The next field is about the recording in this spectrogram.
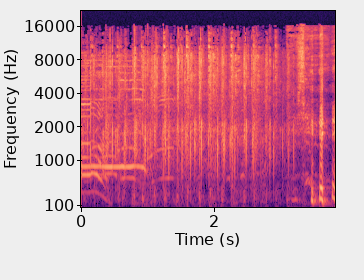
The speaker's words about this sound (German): Bis bald und das ist dein Applaus.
